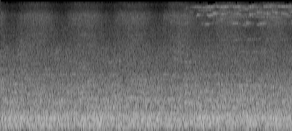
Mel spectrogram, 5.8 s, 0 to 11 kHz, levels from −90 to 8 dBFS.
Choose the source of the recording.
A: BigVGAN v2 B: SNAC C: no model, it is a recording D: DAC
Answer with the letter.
C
